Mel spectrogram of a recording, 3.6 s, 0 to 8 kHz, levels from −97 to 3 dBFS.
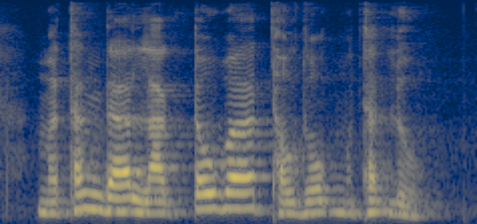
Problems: low volume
